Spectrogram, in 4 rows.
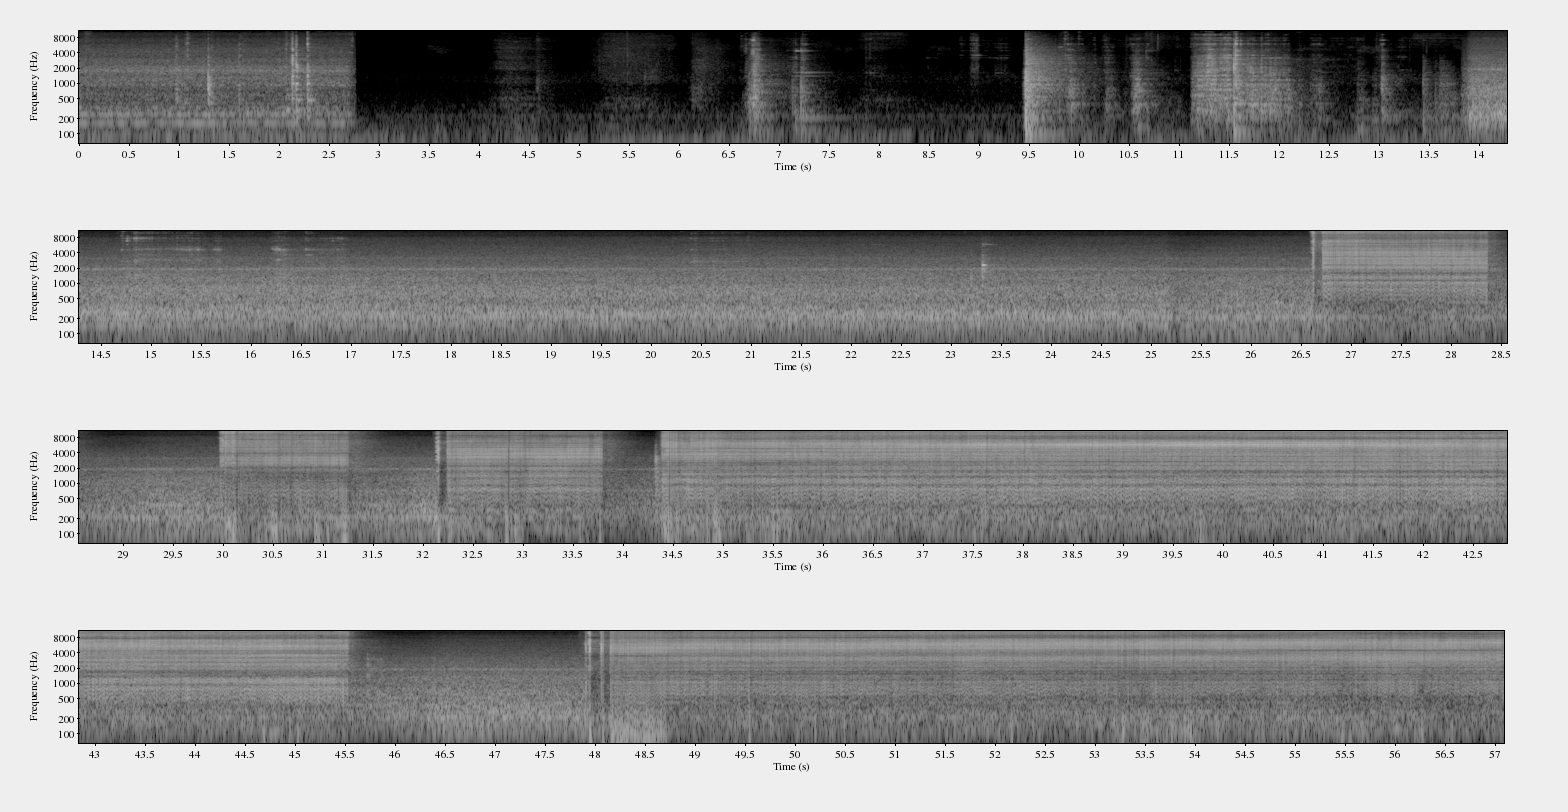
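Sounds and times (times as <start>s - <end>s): loud steady noise: 0.0s - 2.8s, 13.6s - 57.0s.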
